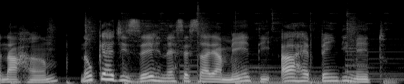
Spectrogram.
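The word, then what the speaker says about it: נחם: A palavra usada nessas referências no Antigo Testamento, que no hebraico se pronuncia Naham, não quer dizer necessariamente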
